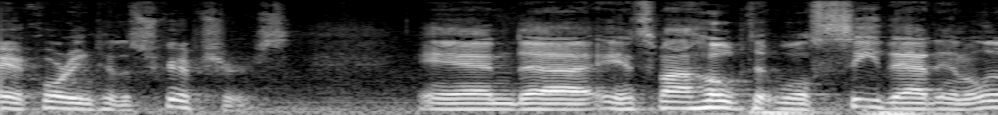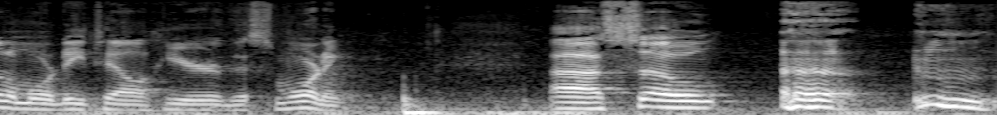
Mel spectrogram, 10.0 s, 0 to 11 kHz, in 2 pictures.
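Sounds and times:
speech: 0:00.0 - 0:01.5, 0:02.1 - 0:09.9
man clearing throat: 0:08.9 - 0:09.9.

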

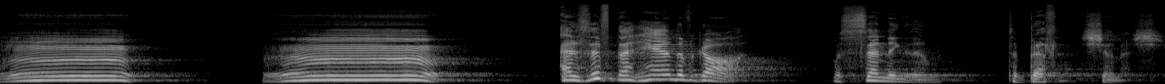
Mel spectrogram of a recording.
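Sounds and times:
voice imitating cows lowing: 0:00.0 - 0:01.6, 0:02.6 - 0:04.6
speech: 0:05.6 - 0:07.5, 0:08.4 - 0:09.5, 0:10.1 - 0:11.6.

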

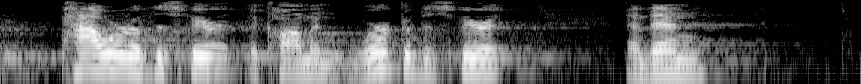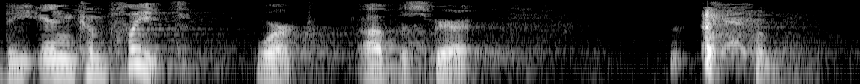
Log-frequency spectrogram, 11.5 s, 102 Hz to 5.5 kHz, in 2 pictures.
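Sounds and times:
speech: 0:00.5 - 0:03.5, 0:04.2 - 0:04.8, 0:05.7 - 0:09.0, 0:10.8 - 0:11.0
man coughing during a church sermon: 0:10.2 - 0:11.2.

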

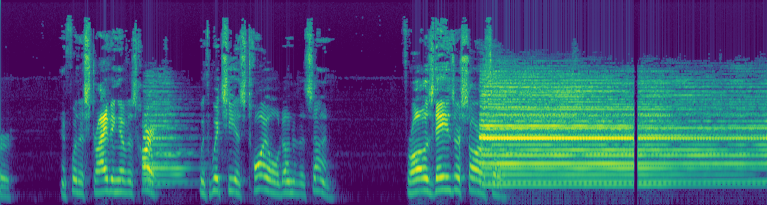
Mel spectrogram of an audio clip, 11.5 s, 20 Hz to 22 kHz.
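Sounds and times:
speech: 0:00.9 - 0:05.1, 0:06.1 - 0:07.8
train horn blaring in a long steady chord: 0:02.1 - 0:03.0, 0:07.2 - 0:11.5.

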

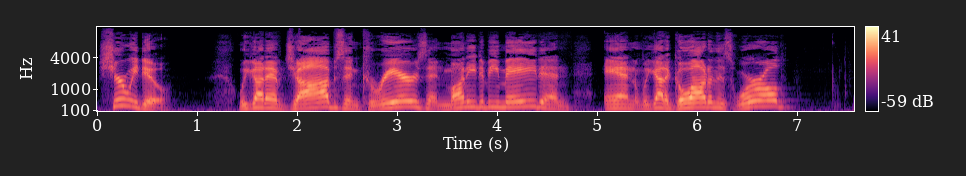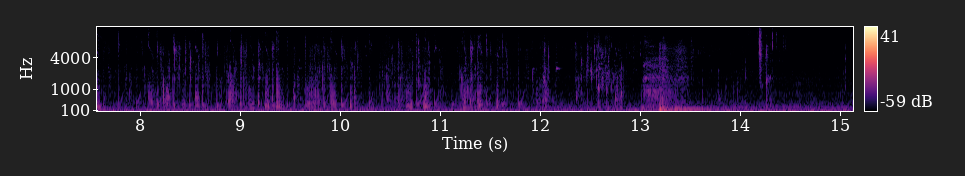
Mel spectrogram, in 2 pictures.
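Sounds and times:
speech: 0:00.0 - 0:00.8, 0:01.4 - 0:07.0
person drinking water outdoors at 40 below: 0:07.1 - 0:14.5.

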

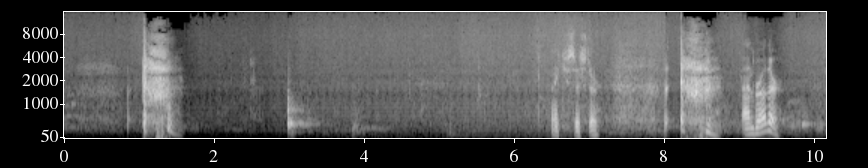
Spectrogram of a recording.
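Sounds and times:
low hum: 0:00.0 - 0:10.1
person coughing: 0:01.0 - 0:01.6, 0:08.0 - 0:08.8
speech: 0:06.5 - 0:07.2, 0:08.6 - 0:09.6.

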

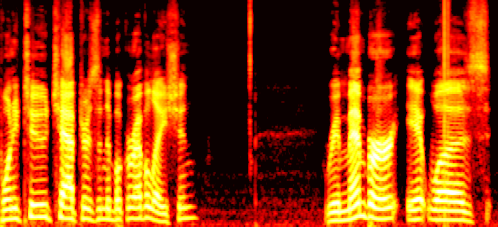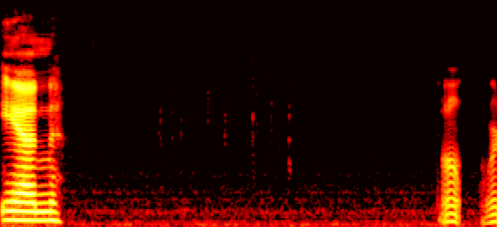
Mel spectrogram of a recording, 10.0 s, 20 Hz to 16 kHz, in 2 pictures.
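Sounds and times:
speech: 0:00.0 - 0:02.0, 0:03.2 - 0:05.6, 0:09.4 - 0:09.9
soft rapid typing on a computer keyboard: 0:05.8 - 0:08.0.

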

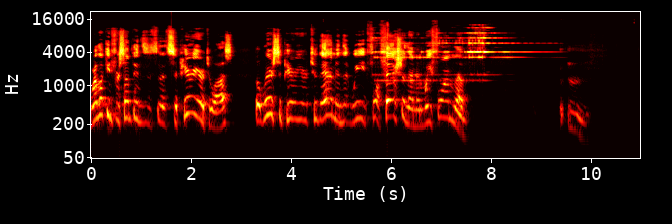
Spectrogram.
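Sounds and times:
speech: 0:00.0 - 0:07.7
phone notification chime during a sermon: 0:05.6 - 0:09.4.

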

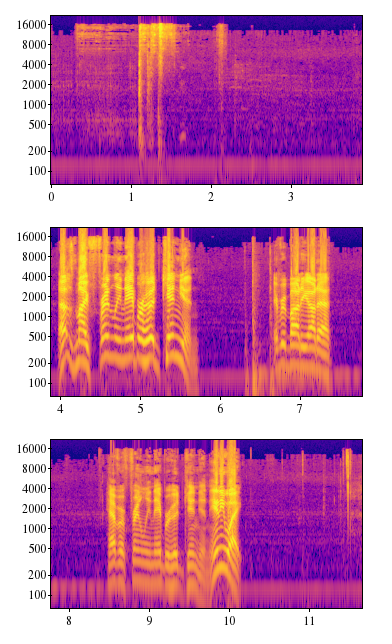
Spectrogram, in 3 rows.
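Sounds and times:
low steady hum: 0:00.0 - 0:11.6
keys jangling as they are handed over: 0:00.4 - 0:02.2
speech: 0:04.0 - 0:05.8, 0:06.7 - 0:07.5, 0:08.5 - 0:10.2.

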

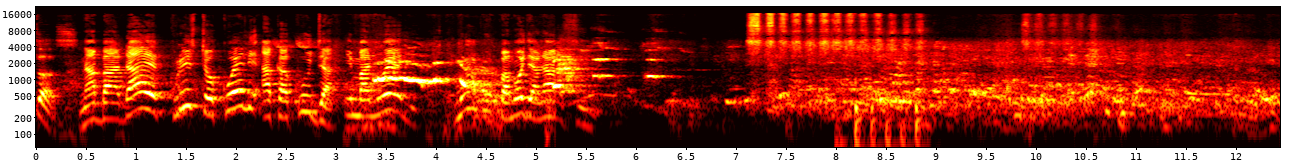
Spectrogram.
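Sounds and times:
speech: 0:00.0 - 0:05.7
dogs barking: 0:03.3 - 0:06.6
laughter: 0:05.4 - 0:12.4.

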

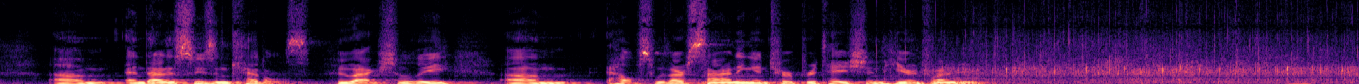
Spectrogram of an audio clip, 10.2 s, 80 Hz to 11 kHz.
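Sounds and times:
speech: 0:00.4 - 0:07.7
audience applause: 0:06.9 - 0:10.1.

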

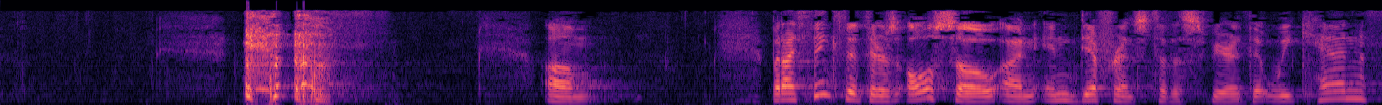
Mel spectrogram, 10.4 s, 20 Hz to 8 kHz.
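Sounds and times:
person with a tickle in the throat clearing it: 0:01.8 - 0:02.8
speech: 0:04.1 - 0:04.6, 0:05.8 - 0:10.3.

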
